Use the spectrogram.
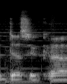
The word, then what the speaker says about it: ですか: You just don't pronounce the trailing U at the end of most Japanese words, or you say it so quickly as to be practically inaudible.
